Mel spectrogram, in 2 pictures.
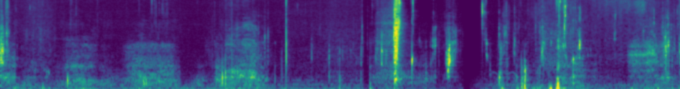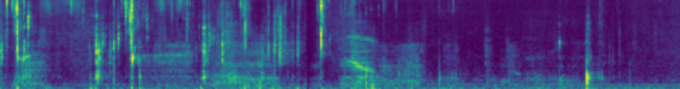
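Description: A woman chews and crunches candy close to a microphone.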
